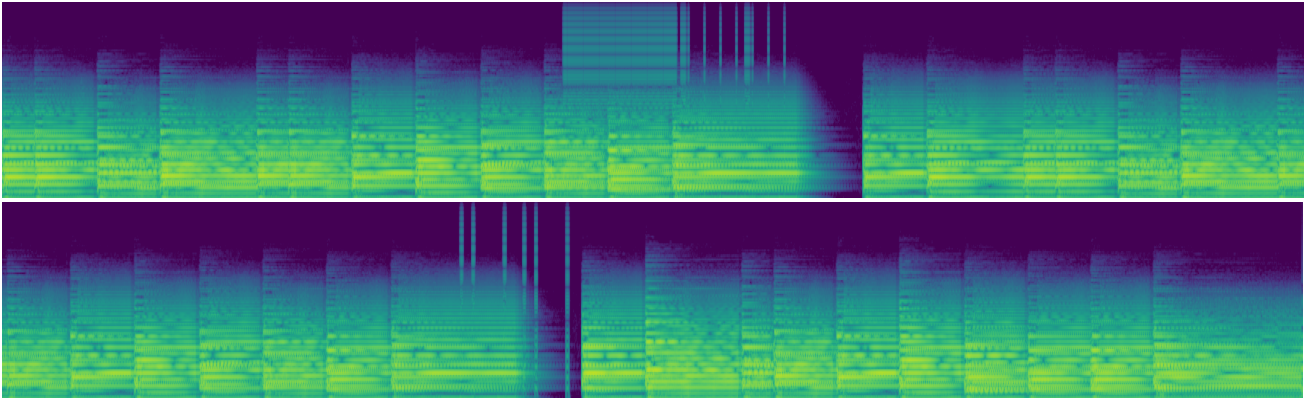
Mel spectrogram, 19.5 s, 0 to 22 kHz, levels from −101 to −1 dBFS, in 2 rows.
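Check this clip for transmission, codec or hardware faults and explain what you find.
Two kinds of interference from a nearby 2G mobile phone are present, three events in all.

From 4.22 to 5.07 s there is GSM phone buzz, a hard, raspy drone at about 217 Hz with a dense stack of harmonics, sitting about 18 dB below the programme. The phone's transmitter pulses 217 times a second during a call, and the audio circuitry rectifies those radio pulses into a square-edged buzz. Mains hum is smoother and sits at 50 or 60 Hz and their multiples. This buzz is harsher, and its 217 Hz pitch is not a mains harmonic.

GSM signalling bursts follow at 5.10 to 5.88 s, where the call continues with its talker silent, and again from 13.21 to 14.03 s, when the phone is only signalling. Both are roughly 20 dB down. With the transmitter sending just short groups of bursts, the rectified result is even ticks with a longer buzz twice a second in the silent call, and a galloping dit-dit-dit of short 217 Hz buzzes when the phone is only signalling. 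Random clicks or packet dropouts would be irregular. These ticks come in a rhythmic pattern, and each short burst still carries the same 217 Hz raspy pitch.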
